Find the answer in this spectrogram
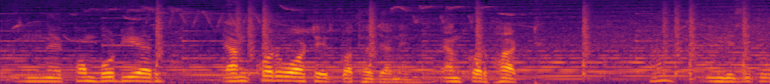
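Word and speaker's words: Angkor Wat: অংকর ভাট। ইংরেজিতে উচ্চারণ করতে গেলেংকর ওয়াট উচ্চারণ করে।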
